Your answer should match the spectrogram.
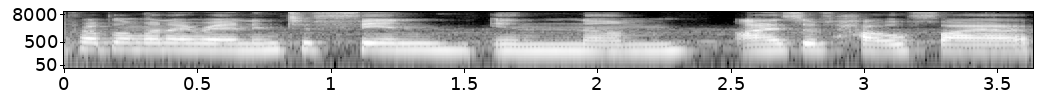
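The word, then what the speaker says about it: Fionn: had the same problem when I ran into Finn in um Eyes of Hellfire because it's f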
